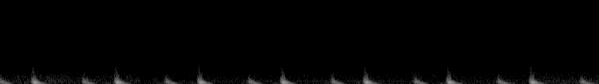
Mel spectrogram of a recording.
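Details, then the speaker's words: Simulated heartbeat, regular at about 72 a minute, from a cardiac auscultation teaching programme: a longer, lower first sound, then a brief, higher second sound. Normal first and second heart sounds. "Having learned to identify the first and second H sounds we can now concentrate on understanding and recognizing splitting of the second sound"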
